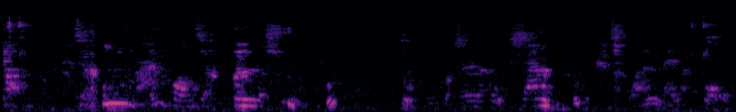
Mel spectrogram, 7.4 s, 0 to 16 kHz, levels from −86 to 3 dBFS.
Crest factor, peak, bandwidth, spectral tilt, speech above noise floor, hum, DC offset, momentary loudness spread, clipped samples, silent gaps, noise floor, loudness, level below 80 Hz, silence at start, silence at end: 20 dB; -30 dBFS; 9.6 kHz; -4 dB/octave; 32 dB; none; under 0.1%; 17 LU; under 0.1%; none; -77 dBFS; -49 LUFS; -78 dBFS; 0.05 s; 0.05 s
